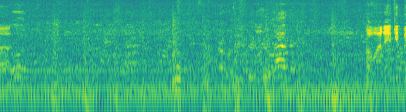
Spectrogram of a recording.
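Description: A steady low motor hum, like an engine running without change, under faint background chatter of voices.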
